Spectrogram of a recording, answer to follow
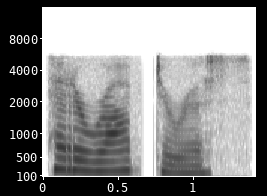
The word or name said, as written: heteropterous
